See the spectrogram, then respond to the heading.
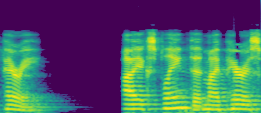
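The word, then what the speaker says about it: Phari: of Lassa there is a village called fagre that name being pronounced Perry I explained that my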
